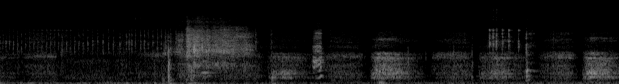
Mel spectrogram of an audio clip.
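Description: A person breathing hard with a steady rhythm of breaths about once a second. A longer, higher hiss of breath comes about two seconds in.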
